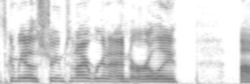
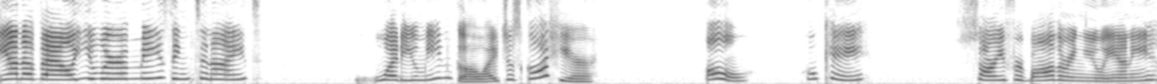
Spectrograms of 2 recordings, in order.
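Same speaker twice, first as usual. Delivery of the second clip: put-on high, loud, cheering small child voice; 8 semitones higher, 5 dB louder than usual. Playing a little sister cheering on her big sister, in a little kid voice. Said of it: "Little kid voice".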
